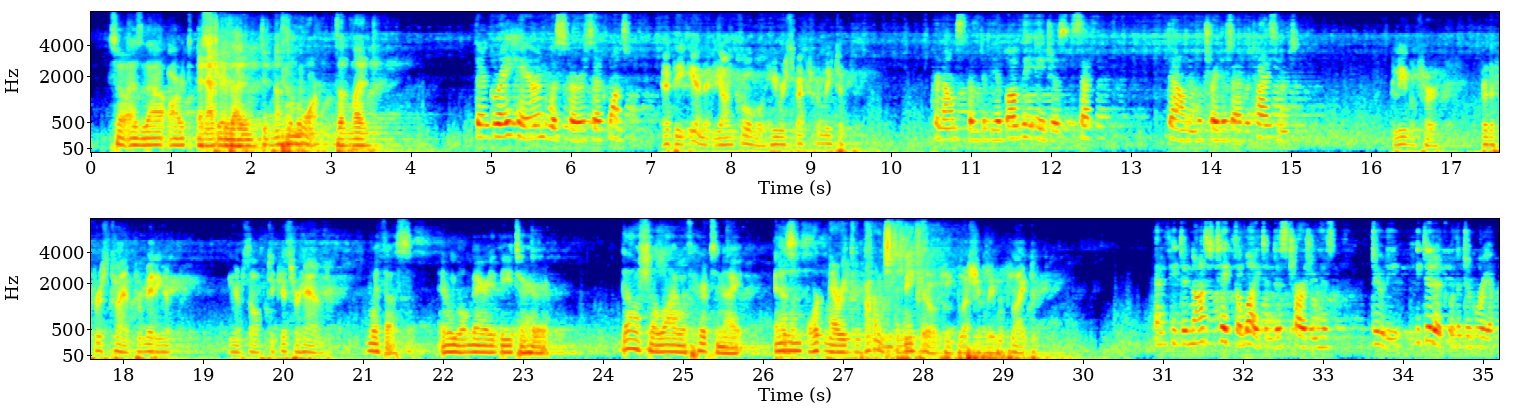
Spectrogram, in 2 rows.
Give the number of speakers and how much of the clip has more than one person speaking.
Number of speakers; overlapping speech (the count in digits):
4, about 8%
